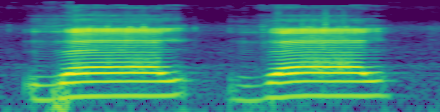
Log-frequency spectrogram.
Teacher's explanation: your tip of the tongue will be touching the upper incisors the upper two front teeth front teeth on the edges ok below the edge of two upper central incisors and there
